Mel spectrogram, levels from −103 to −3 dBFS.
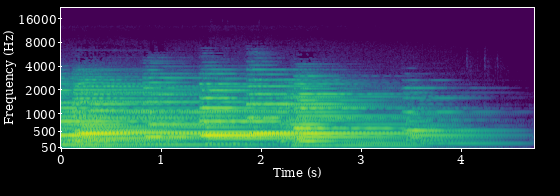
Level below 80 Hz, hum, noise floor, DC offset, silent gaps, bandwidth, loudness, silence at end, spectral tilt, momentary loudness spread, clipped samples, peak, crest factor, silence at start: -48 dBFS; none; -50 dBFS; under 0.1%; none; 4.4 kHz; -18 LUFS; 0.55 s; -9.5 dB/octave; 14 LU; under 0.1%; -4 dBFS; 14 dB; 0 s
